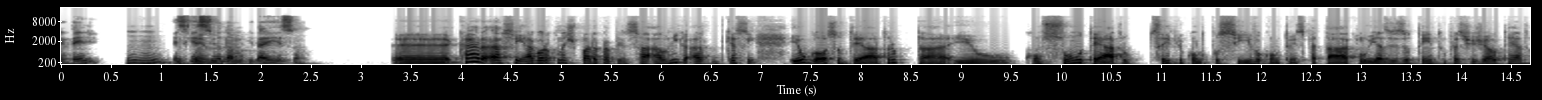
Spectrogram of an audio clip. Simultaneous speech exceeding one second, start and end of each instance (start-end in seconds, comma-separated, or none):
none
